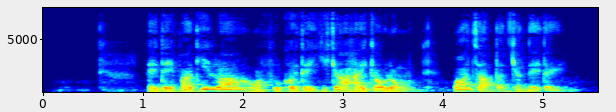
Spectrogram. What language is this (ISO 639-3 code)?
yue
